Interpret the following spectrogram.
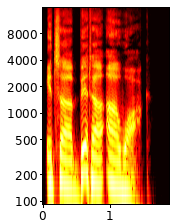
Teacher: The only strong words here are bit and walk. These carry the meaning. · The is contracts to s, of becomes a, and the article a is just a schwa. The only strong words here are bit and walk. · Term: weak form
